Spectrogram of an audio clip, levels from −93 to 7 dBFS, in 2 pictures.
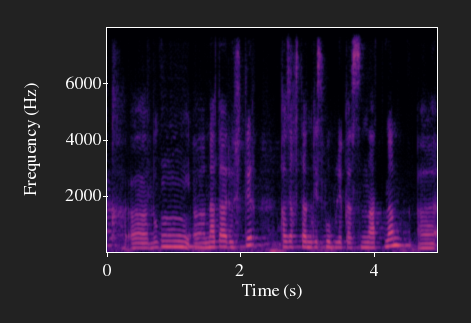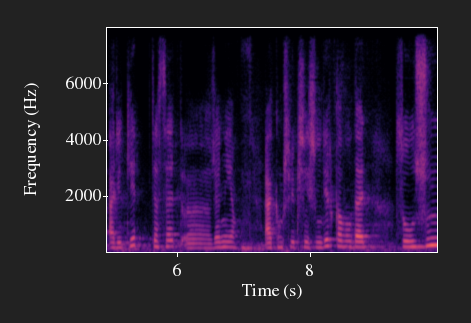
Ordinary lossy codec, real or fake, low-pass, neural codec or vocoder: none; fake; none; codec, 16 kHz, 2 kbps, X-Codec, HuBERT features, trained on general audio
